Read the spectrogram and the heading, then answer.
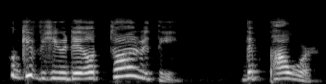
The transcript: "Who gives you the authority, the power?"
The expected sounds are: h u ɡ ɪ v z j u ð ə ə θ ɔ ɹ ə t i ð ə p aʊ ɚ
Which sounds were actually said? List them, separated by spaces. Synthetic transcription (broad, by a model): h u ɡ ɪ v j u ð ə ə t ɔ ɹ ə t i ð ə p aʊ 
